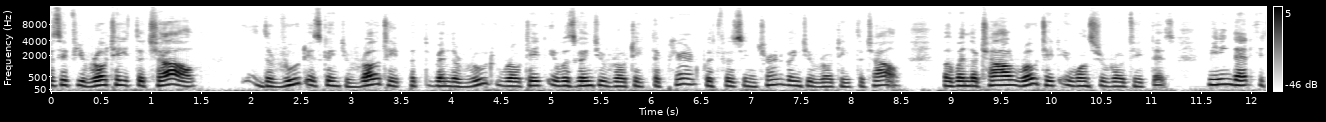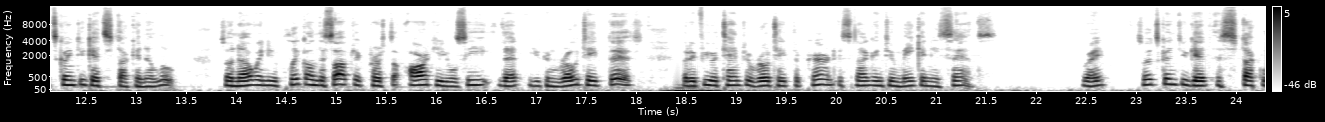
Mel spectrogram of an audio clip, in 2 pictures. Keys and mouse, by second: 14.0 right click, 15.5 r, 17.4 right click, 19.6 r, 20.7 right click, 21.8 r, 22.9 right click.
